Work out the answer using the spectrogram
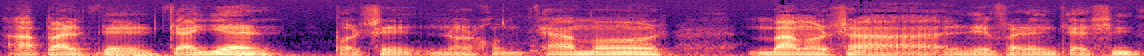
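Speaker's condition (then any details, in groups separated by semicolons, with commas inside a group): Condition akin to cerebral palsy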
